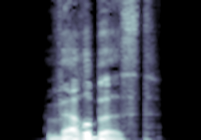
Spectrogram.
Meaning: second-person singular subjunctive I of werben
- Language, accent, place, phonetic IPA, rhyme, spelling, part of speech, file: German, Germany, Berlin, [ˈvɛʁbəst], -ɛʁbəst, werbest, verb, De-werbest.ogg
